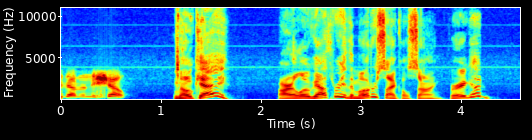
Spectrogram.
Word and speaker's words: Arlo Guthrie: Have you ever heard of Artie Guthrie? Did I say his name right? You mean Arlo Guthrie?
